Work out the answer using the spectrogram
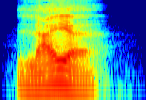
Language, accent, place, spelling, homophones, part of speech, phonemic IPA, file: German, Germany, Berlin, Laie, leihe / Leihe, noun, /ˈlaɪ̯ə/, De-Laie.ogg
- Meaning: 1. layman, layperson, laic, nonclergyman 2. amateur, nonprofessional, layman, layperson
